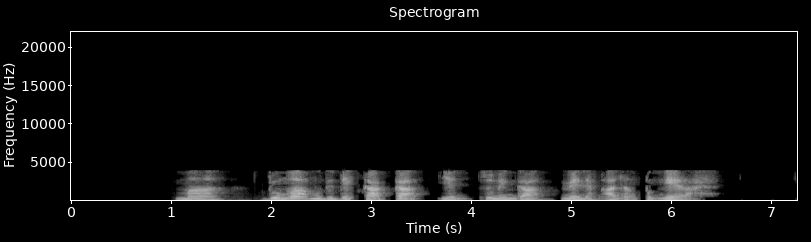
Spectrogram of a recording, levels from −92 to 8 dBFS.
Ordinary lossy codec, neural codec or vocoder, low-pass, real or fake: AAC, 16 kbps; none; 7.2 kHz; real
